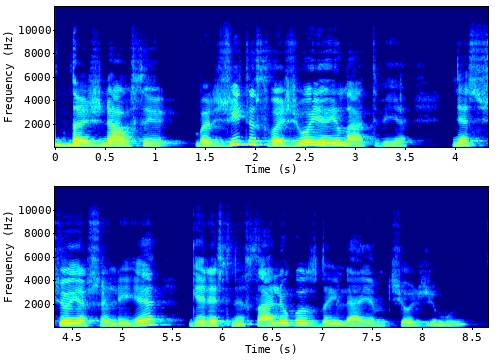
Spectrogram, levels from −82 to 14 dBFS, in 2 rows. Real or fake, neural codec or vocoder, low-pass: real; none; 10.8 kHz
